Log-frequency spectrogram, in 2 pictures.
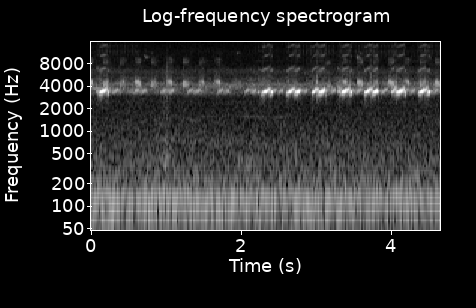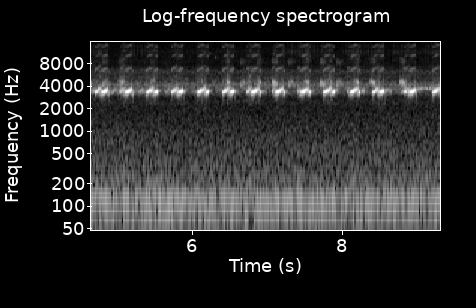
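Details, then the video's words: Grass insects on a deep autumn night in Changnyeong, Korea: softer pulsing for the first two seconds, then loud, shrill chirps about three per second with a fast, thin trill above and a steady low hum beneath. "깊은밤 가을 풀벌레 소리"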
